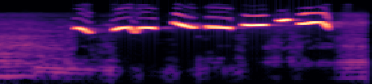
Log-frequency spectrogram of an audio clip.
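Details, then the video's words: Wild oriental magpie-robin in forest, singing in the morning: a fast two-second phrase of loud, clear whistles, some dipping and others climbing higher toward the end, over a soft low hum. "OCEHAN KACER DIAPAGI HARI, suara asli kacer hutan liar"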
